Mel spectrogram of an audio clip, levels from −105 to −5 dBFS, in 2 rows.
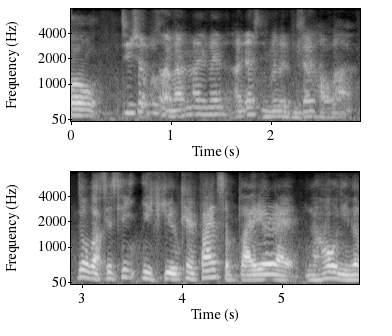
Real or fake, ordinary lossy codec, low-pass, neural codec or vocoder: fake; none; none; codec, 16 kHz, 2 kbps, FreqCodec, smaller model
